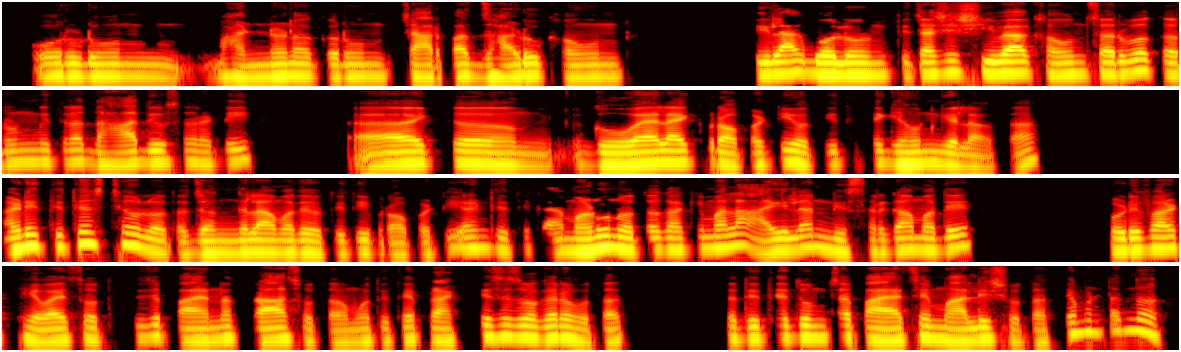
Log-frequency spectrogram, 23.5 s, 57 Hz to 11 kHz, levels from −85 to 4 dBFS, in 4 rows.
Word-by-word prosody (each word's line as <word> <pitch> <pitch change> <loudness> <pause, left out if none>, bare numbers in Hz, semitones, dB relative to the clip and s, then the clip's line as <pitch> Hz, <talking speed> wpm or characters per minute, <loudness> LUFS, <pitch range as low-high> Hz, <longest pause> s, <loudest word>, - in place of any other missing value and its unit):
ओरडून, 115 -2 -1 0.2
भांडणं 110 +1 0
करून, 115 0 -2
4-5 110 +1 0
झाडू 110 +2 +2
खाऊन, 110 +1 -3 0.7
तिला 130 +1 +5
बोलून, 125 -1 +5
तिच्याशी 130 +3 +1
शिव्या 135 0 +6
खाऊन, 125 0 0
सर्व 130 +4 +4
करून, 125 0 -1
मी 130 - -2
तिला 135 0 -3
10 115 -2 -1
दिवसासाठी 125 +1 -3 0.5
अ, - - -5 0.3
एक 120 +2 -2
अ, 110 -3 +1
गोव्याला 115 +3 +5
एक 125 0 -1
प्रॉपर्टी 110 0 -1
होती 115 -1 -1
तिथे 115 +1 -9
घेऊन 115 0 +1
गेला 110 -4 0
होता. 95 +7 -6 0.8
आणि 155 +5 +5
तिथेच 180 +4 0
ठेवलं 165 -8 +1
होतं. 110 -3 -2
जंगलामध्ये 115 +1 +2
होती 105 0 -3
ती 120 - -2
प्रॉपर्टी 95 +2 -7
आणि 140 +1 -1
तिथे 130 +1 -7
काय 120 -3 -6
म्हणून 130 +5 +5
होतं 130 -1 +1
का 130 -1 +1
की 135 +2 -9
मला 150 +4 +2
आईला 125 +6 +1
निसर्गामध्ये 130 +1 -1 0.7
थोडीफार 130 +3 +3
ठेवायचं 115 -1 0
होतं. 115 - -5
तिथे 135 +2 -3
पायांना 115 +2 +1
त्रास 120 -1 +1
होता, 105 -3 -7
मग 105 +2 -4
तिथे 110 +2 -4
प्रॅक्टिसेस 135 +5 -2
वगैरे 130 0 +3
होतात. 105 -2 -2 0.5
तर - - -1
तिथे 125 +2 -3
तुमच्या 135 0 0
पायाचे 115 +2 +3
मालिश 120 0 +1
होतात. 100 -1 -7
ते 165 - -1
म्हणतात 180 +2 -5
ना, 190 -3 +1
120 Hz, 170 wpm, -24 LUFS, 110-130 Hz, 0.8 s, शिव्या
